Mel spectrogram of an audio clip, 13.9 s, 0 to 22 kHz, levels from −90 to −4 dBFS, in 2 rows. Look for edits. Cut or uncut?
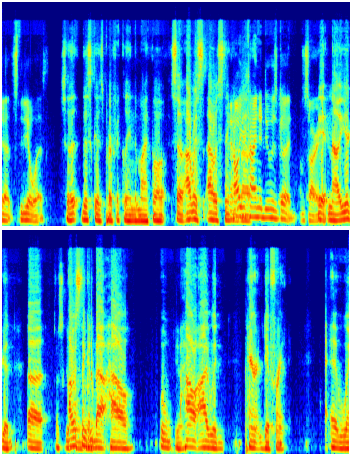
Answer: uncut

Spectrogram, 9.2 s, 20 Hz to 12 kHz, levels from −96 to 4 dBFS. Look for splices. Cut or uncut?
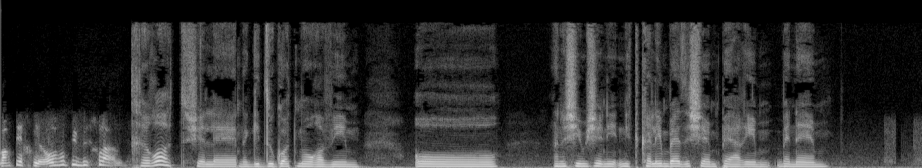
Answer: cut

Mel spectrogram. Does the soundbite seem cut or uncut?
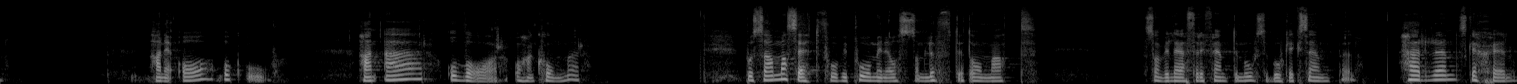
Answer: cut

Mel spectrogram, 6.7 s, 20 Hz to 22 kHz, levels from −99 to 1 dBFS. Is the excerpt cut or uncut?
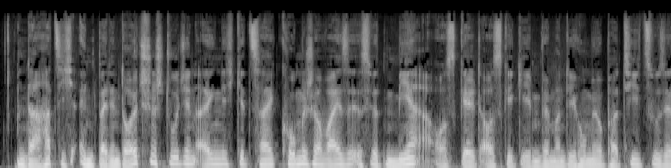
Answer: uncut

